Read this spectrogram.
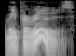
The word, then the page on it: reperuse: British English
